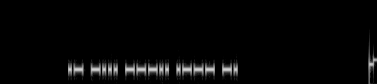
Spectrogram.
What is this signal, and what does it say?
Morse code, heard as a keyed tone, about 40 wpm, 700 Hz. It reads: AB8JN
